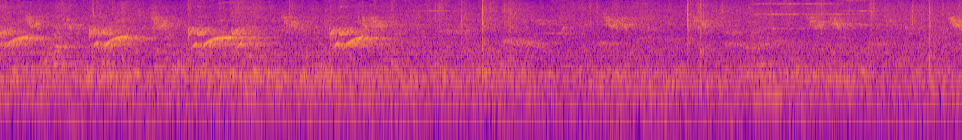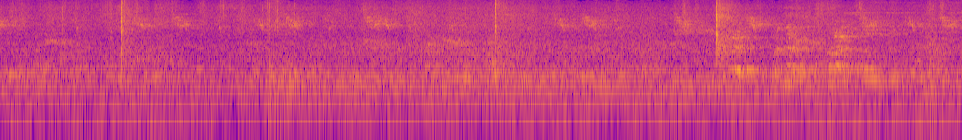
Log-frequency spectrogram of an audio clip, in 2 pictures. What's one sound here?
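Several young men shout and call to each other in an echoing hall.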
